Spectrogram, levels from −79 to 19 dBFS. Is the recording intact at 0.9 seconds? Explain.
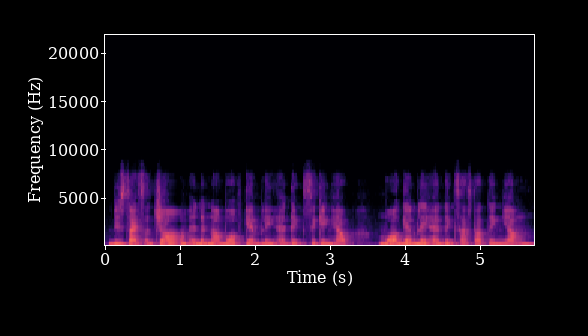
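No. A call audio freeze runs from 0.87 to 1.03 s: the last sound is stretched into a fading buzz for 135 ms, likely because delayed packets emptied the jitter buffer. The audio then resumes where it stopped, with nothing lost.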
